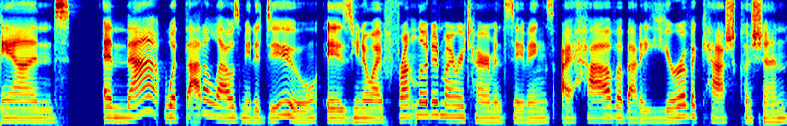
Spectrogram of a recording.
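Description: In a very clean recording with a silent background and a dry, close sound with no echo, a woman speaks with a plain, everyday voice. Her pitch is fairly low with ordinary variation, her pace is moderate and her loudness very even. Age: 30s. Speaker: personal finance podcaster. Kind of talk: interview.

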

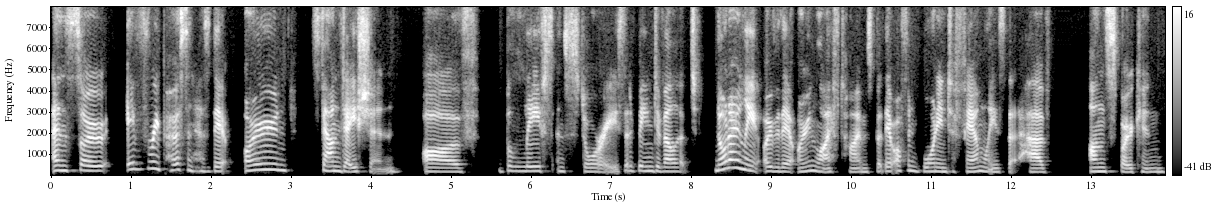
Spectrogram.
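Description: A woman speaks at a fairly slow pace with an Australian accent, her pitch medium and her tone bright and sharp. Her pitch varies in an ordinary way over a quiet background. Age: 40s. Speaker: author and money mindset coach. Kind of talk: interview conversation.

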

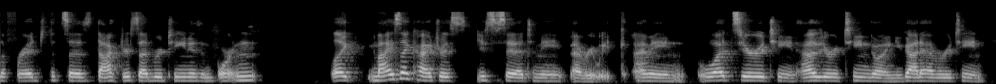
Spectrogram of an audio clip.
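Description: An ordinary speaking voice from a woman with an American accent, fairly low in pitch, at a moderate pace with fairly even intonation, against a quiet background. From US Midwest, Chicago southwest suburbs. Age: 30s. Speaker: filmmaker and actor. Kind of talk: interview.

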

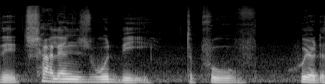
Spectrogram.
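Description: The tone is dark and mellow, with vocal fry. The pitch swings very widely. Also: man. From Jamaica. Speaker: lawyer. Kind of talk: interview. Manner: soft-spoken.

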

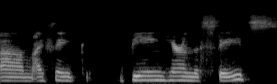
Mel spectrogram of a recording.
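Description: A woman with a normal speaking voice talks at a medium pitch and a fairly slow pace. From Texas (Dallas), born in Yemen. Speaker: small business founder. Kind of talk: interview conversation.

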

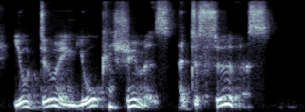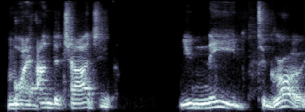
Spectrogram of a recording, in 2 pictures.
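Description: A fairly high-pitched man with a New Zealand accent, fairly slow, with very wide pitch swings and vocal fry. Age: 30s. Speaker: firearms company founder. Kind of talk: casual interview.

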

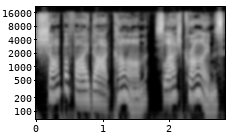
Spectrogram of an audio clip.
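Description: Her medium-pitched voice shows vocal fry and very wide pitch swings. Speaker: ad voiceover. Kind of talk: sales pitch.

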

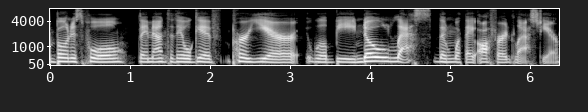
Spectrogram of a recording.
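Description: A woman speaks at a medium pitch with hardly any pauses and fairly even intonation. It is a plain, everyday voice over a quiet background. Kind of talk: casual banter about legal news. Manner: teasing, dry humor.

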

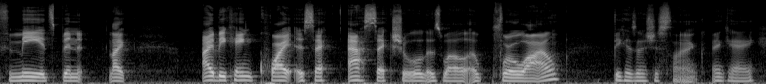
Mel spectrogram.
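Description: A woman speaks with vocal fry at a fairly low pitch and fairly even intonation, on a very clean recording with a silent background. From Sweden. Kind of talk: casual chat.

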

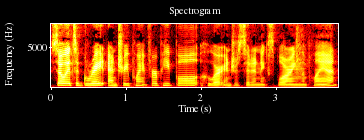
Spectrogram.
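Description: A woman at medium pitch talks very fast in a bright, sharp tone, on a very clean recording with a silent background. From Canada. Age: 30s. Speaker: cannabis brand co-founder. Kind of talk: casual interview chat. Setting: studio.

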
